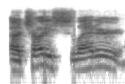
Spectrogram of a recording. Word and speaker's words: Charlie Schlatter: yeah his best friend Gunter Shenanigans and yeah Charlie Schlatter does great as did I say it right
